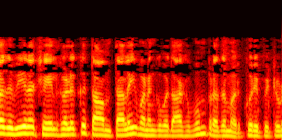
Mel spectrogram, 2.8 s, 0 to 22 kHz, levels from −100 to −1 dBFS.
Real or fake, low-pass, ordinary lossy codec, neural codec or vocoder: real; 7.2 kHz; none; none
